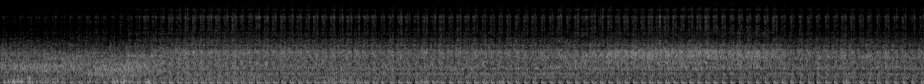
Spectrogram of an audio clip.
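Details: Sundiro Honda CBF125T small single motorcycle, recorded by phone: dense, fast metallic "ka-ka" clatter over the thumping exhaust, from a loud timing chain rattle that does not affect riding.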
